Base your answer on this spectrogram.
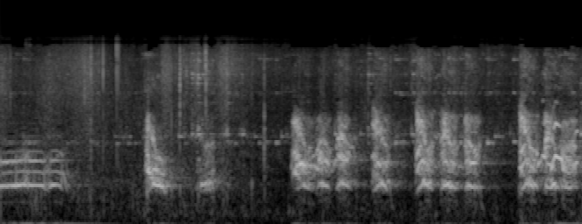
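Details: Dog training on wild boar: a whining, harmonic cry gives way to bursts of sharp, high barks in quick clusters, with short pauses between volleys over steady background noise.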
